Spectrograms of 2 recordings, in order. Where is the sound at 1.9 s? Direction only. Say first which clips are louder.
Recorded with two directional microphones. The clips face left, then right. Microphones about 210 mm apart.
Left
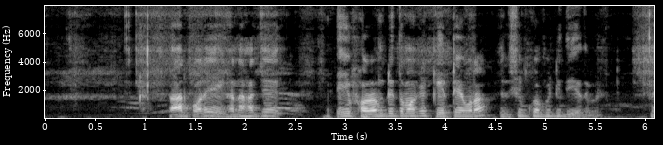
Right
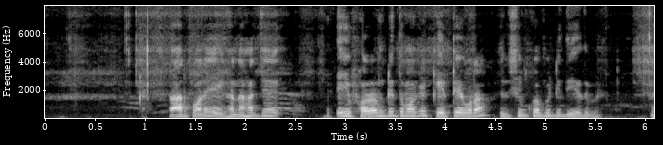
Right 6 dB; 35° right (ahead or behind).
